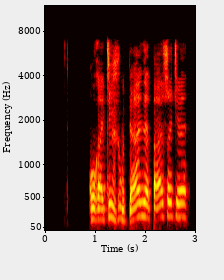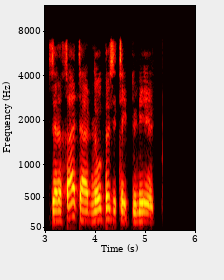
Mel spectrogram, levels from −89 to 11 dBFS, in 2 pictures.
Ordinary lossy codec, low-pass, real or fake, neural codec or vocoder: MP3, 96 kbps; 7.2 kHz; fake; codec, 16 kHz, 8 kbps, FreqCodec, smaller model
